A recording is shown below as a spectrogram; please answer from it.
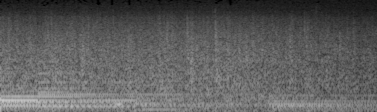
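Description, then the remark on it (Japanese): Steady, cold-sounding rain mixed with sleet pours down outside a window in a dense, even hiss, constant, with a faint low rumble underneath and no voices. “やがてスーとベーアマンが眠っているジョンジーのそばへやってきて、窓の外のツタを見つめていると、外はみぞれ混じりの冷たい雨が降り始めます。”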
